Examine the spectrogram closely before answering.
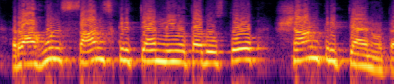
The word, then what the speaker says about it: सांकृत्यायन: ये केवल स एक ही बार आता है। दो बार नहीं आता है। हम लोग हम लोग उच्चारण ही गलत करते हैं। राहुल सांस्कृत्यायन सांस्कृत्यायन गलत शब्द है। सांस्कृत्यायन शब्द नहीं है। सांकृत्यायन क्या है? सांकृत्यायन बोलिए। पांच छह बार बोलिए और आगे से याद रखिएगा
